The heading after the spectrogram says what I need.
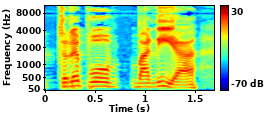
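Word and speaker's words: Triplemanía: Triple Mania, or Triple Mania, as it's pronounced in Spanish.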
